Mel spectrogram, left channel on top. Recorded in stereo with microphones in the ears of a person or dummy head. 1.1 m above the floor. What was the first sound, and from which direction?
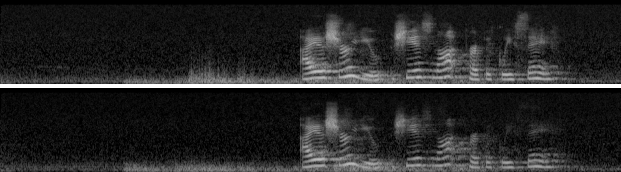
A woman speaking, 5° right (ahead or behind).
